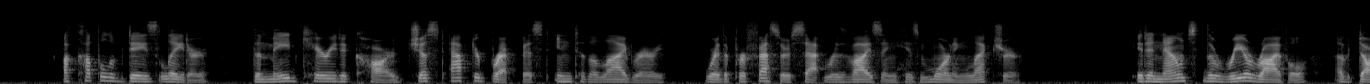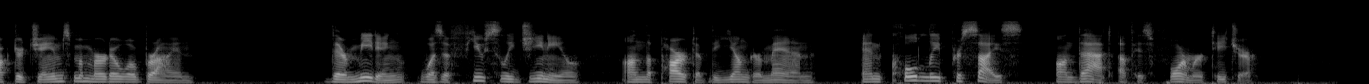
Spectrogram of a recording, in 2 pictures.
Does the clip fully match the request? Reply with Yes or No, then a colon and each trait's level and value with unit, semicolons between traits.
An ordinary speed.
No: slow, 120 wpm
